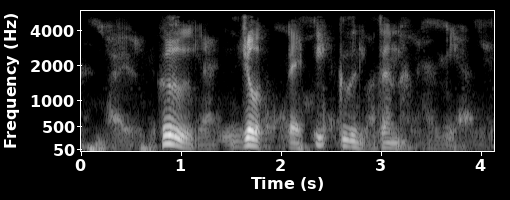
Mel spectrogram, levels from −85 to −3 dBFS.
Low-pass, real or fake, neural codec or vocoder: 5.4 kHz; fake; codec, 24 kHz, 0.9 kbps, WavTokenizer, small release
